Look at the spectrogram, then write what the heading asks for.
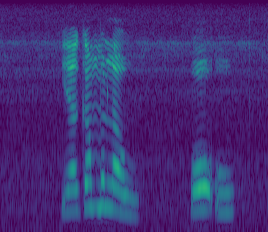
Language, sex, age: Northern Sotho, female, 21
